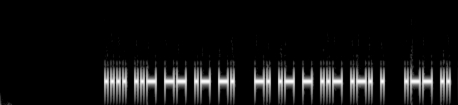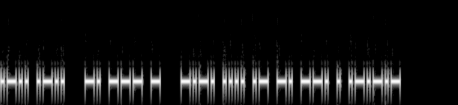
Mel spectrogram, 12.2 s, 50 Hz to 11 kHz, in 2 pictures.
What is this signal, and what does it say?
Morse code, heard as a keyed tone, about 31 wpm, 700 Hz. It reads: HUMAN NATURE WILL NOT CHANGE.
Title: Sentences from Top 1000 Words - Review Part 3 - 30wpm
